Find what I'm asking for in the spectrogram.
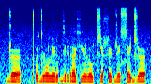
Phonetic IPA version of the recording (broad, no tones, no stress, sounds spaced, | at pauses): ɖ œ | pʼ ʊ d ɹ o l ɪ ɾ u ɡ ɪ r ɐ xʲ ø l o t͡ɕ ɐ ɬ ɪ ɖ e s ɛ d͡ʑ œ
